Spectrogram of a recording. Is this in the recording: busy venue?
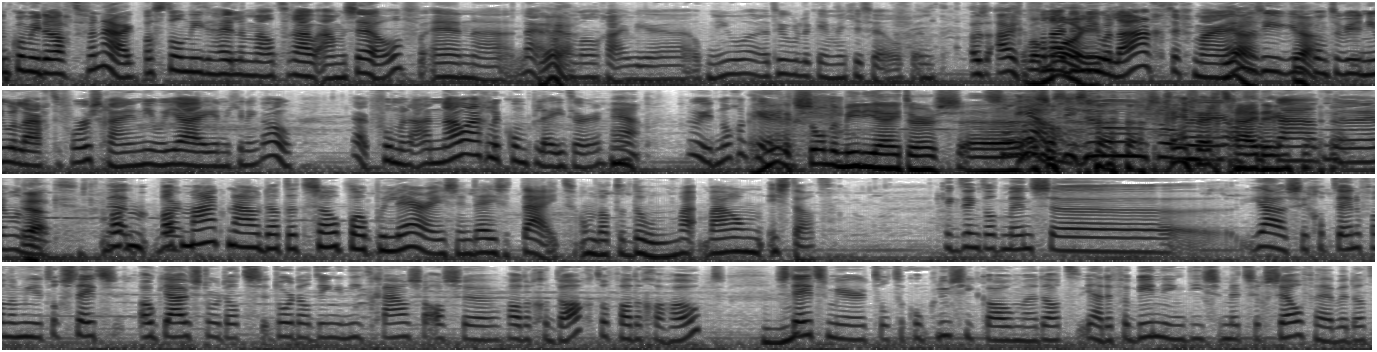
yes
